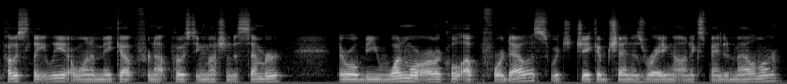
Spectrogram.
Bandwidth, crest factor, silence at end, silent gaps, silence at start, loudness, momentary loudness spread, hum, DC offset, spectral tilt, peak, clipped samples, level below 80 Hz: 15 kHz; 16 dB; 0.1 s; none; 0.05 s; -24 LUFS; 7 LU; none; under 0.1%; -4.5 dB/octave; -8 dBFS; under 0.1%; -52 dBFS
